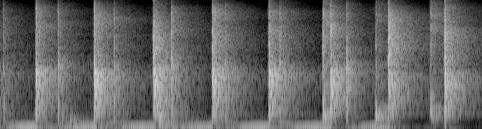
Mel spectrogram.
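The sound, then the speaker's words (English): Steady, rhythmic hand clapping in applause for the film Black Panther, about ten sharp claps in quick succession, fairly loud, with no voices over it. “Clap it up for Black Panther.”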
